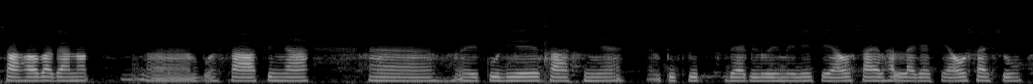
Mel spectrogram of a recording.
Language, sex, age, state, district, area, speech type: Assamese, female, 45-60, Assam, Majuli, urban, spontaneous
